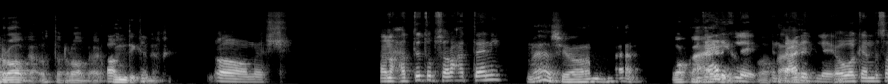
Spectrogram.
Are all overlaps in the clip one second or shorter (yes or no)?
no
